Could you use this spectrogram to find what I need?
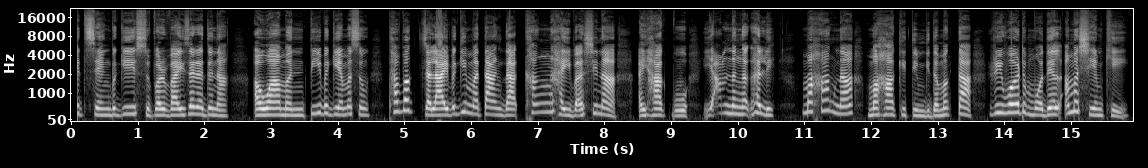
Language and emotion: Manipuri, surprised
